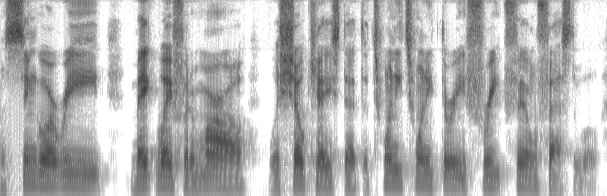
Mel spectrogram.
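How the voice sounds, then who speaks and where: A man hosting a podcast, reading a scripted introduction and then asking relaxed interview questions. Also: medium pitch. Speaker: podcast host.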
